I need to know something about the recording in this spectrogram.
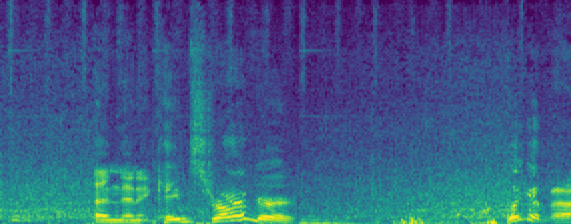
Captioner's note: water rushing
